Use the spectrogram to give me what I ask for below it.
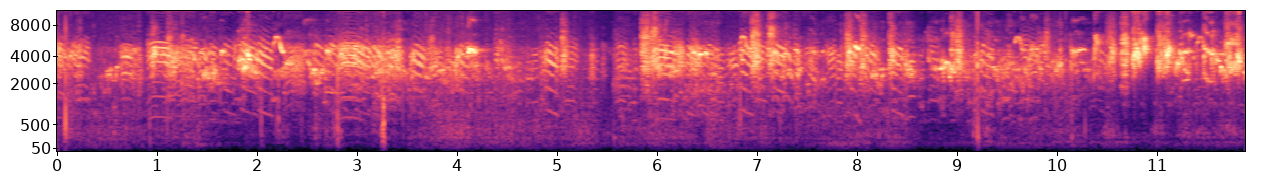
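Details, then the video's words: Flock of finches feeding on green food, recorded August 17, 2024. Busy, unbroken high-pitched twittering from many birds at once, rising into louder waves of chatter, with occasional sharp clicks. "Beautiful finches eating green food birds chirping sounds"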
